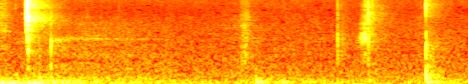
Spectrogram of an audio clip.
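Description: Faint clicks of tarot cards being handled on a table: one sharp click just after the start, then a few soft ticks in the second half.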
